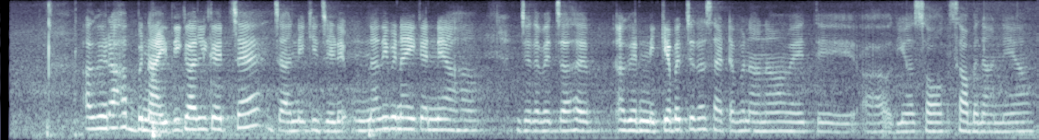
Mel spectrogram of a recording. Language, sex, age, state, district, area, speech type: Dogri, female, 18-30, Jammu and Kashmir, Jammu, urban, spontaneous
